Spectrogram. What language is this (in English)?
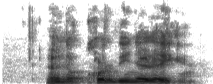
Kabyle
